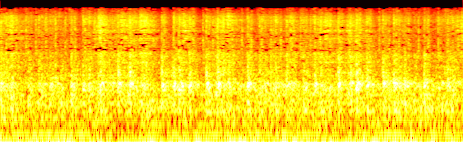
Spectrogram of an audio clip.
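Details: Cold engine in the morning shaking with ticking: uneven idle with light irregular ticking roughly every couple of seconds; cold-start ticking and rough running, cause unclear.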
